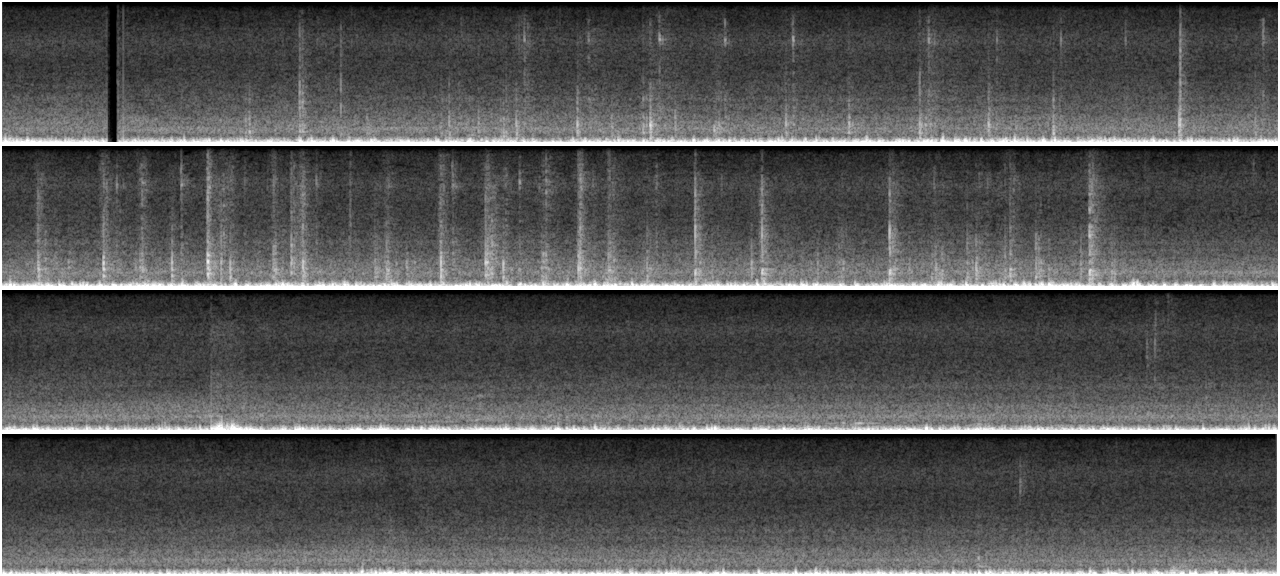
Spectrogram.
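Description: Wire whisk beating cream in a plastic tub, the wires clicking rapidly against the sides, over a steady low rumble. One louder knock comes about halfway through.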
